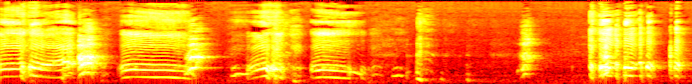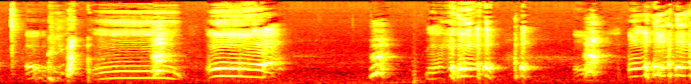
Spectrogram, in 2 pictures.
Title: nothing funnier than a hiccup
